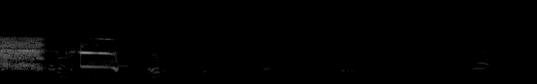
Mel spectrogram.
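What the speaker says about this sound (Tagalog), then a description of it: "Ito yung manok na pinapakain ko." Chickens give short, faint clucks and chirps at scattered intervals after a louder opening call, quiet and sparse against near silence.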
